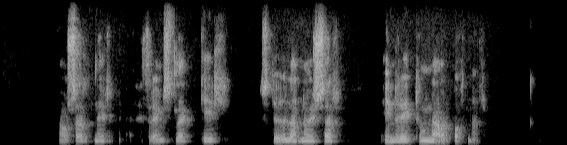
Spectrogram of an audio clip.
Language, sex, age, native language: Icelandic, male, 50-59, Icelandic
